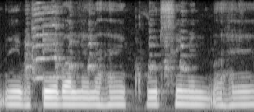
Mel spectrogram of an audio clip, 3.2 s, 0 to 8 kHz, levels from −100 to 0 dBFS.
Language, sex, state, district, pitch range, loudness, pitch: Chhattisgarhi, male, Chhattisgarh, Raigarh, 135-140 Hz, -17 LUFS, 140 Hz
